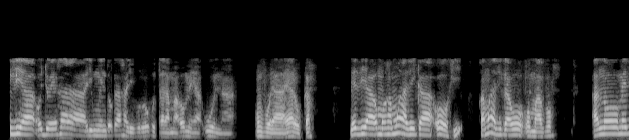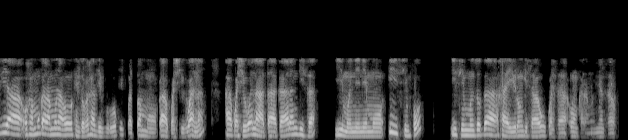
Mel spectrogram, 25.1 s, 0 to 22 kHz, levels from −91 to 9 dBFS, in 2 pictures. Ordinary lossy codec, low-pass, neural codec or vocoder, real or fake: AAC, 16 kbps; 7.2 kHz; none; real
